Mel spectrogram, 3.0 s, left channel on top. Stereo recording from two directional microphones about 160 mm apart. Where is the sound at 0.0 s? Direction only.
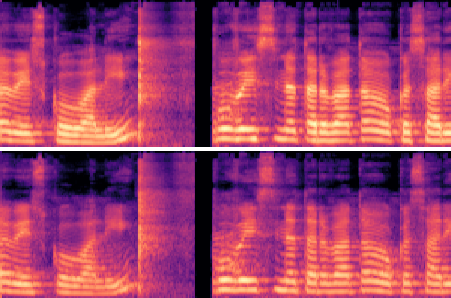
35° left (ahead or behind).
